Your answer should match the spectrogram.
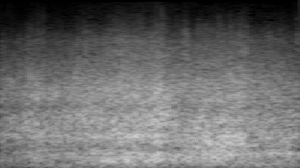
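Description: Jet aircraft engine noise, a steady rushing sound that swells over the first second, holds, and fades away near the end.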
